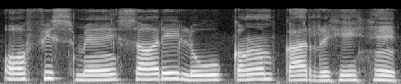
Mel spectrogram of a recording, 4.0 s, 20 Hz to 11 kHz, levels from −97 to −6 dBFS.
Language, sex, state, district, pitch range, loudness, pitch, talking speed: Hindi, female, Punjab, Kapurthala, 185-215 Hz, -14 LUFS, 190 Hz, 120 wpm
